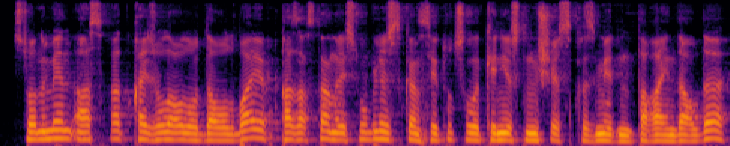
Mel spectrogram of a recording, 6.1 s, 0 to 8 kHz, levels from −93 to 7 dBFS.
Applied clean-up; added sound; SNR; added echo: neural mask model DeepFilterNet 3.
